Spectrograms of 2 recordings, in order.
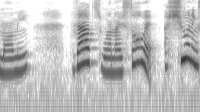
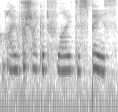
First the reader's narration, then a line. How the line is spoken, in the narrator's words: I whispered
